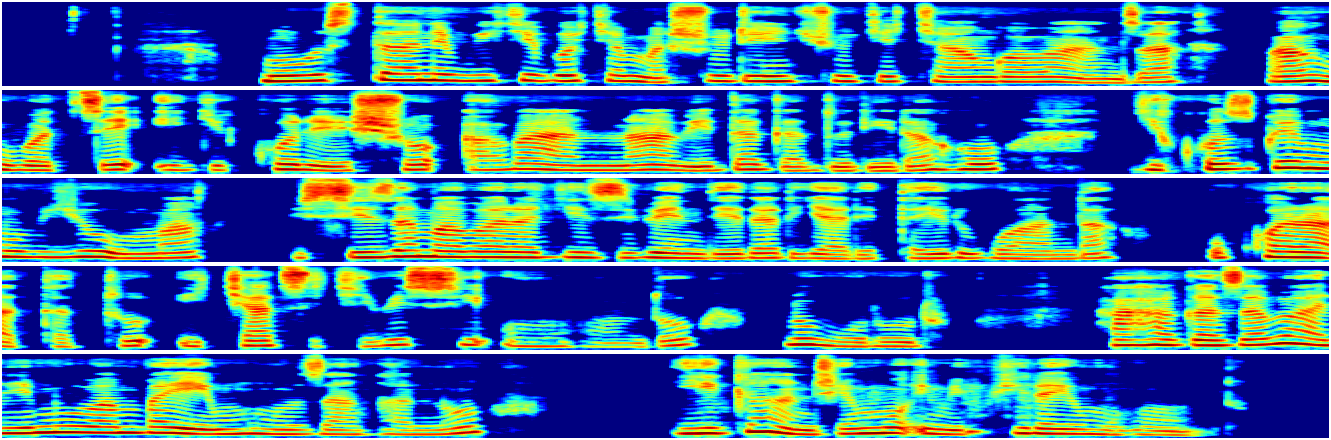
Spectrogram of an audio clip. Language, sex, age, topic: Kinyarwanda, female, 36-49, education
